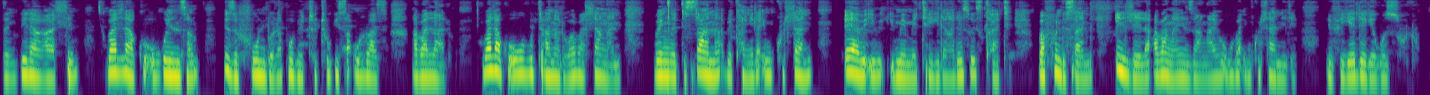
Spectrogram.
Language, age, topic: North Ndebele, 36-49, health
